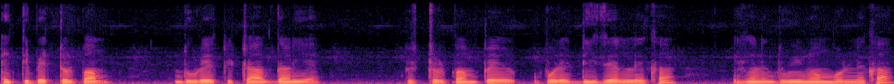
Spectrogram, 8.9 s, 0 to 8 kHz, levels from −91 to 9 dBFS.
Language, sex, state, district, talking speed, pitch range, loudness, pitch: Bengali, male, Jharkhand, Jamtara, 115 wpm, 125-135 Hz, -18 LUFS, 130 Hz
